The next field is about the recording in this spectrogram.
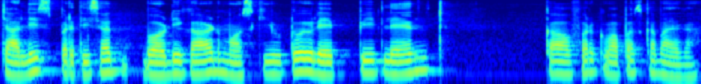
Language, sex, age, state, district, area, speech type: Hindi, male, 18-30, Madhya Pradesh, Betul, rural, read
